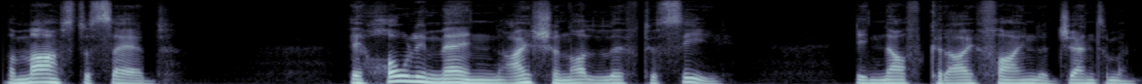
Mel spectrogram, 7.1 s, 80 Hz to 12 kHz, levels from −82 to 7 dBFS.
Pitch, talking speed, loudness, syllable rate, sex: 130 Hz, 150 wpm, -19 LUFS, 4.3 syllables/s, male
